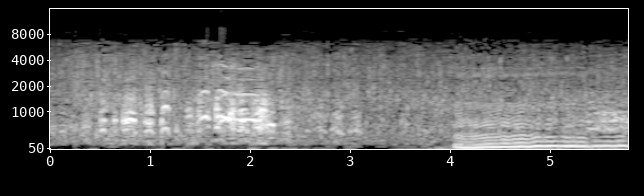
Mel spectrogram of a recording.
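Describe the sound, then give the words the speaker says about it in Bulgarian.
A goose honks repeatedly in quick, agitated bursts for a couple of seconds, then the calling fades and a low, steady droning tone takes over. “Защо гъсо кракаш така и плашиш гъски?”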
